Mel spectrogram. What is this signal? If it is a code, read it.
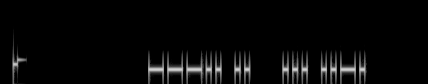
Morse code, heard as a keyed tone, about 25 wpm, 700 Hz. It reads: 8I SF
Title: Winter Field Day Exchanges Encore 25wpm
